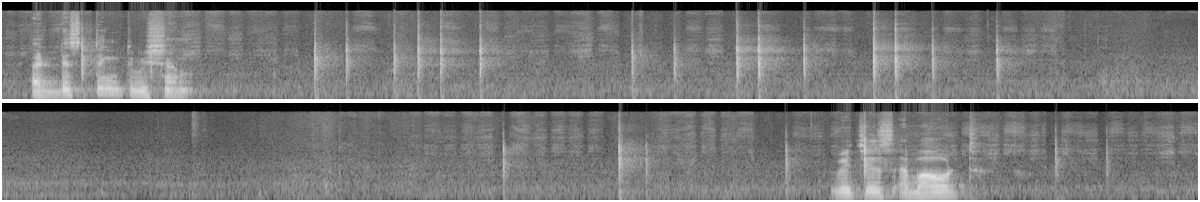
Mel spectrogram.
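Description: Chalk taps and scrapes on a board in quick strokes.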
